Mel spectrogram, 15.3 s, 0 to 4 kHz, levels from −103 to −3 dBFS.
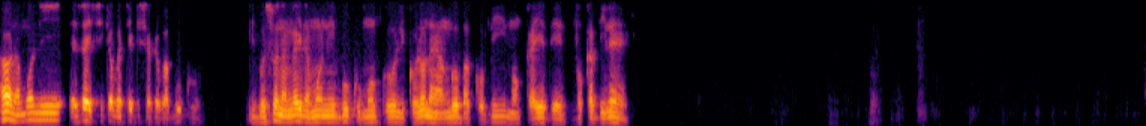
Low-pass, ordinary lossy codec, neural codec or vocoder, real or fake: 3.6 kHz; Opus, 24 kbps; none; real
